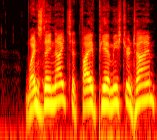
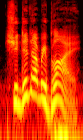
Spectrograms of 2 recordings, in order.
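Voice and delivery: ordinary delivery, nothing marked

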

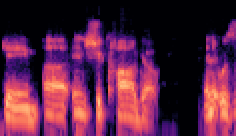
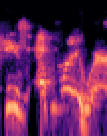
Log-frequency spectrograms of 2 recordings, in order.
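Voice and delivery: exasperated retort; 13 semitones higher than usual. Retold or imitated. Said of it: "I'm like".

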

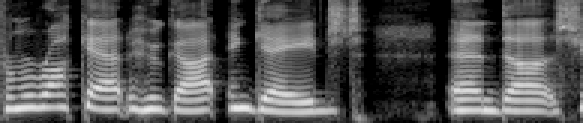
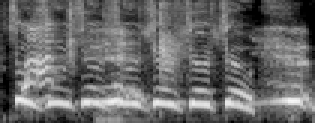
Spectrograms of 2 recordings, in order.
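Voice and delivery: higher, breathy shoo shoo for a dash; laughing running noises; 8 semitones higher than usual. Retold or imitated. Scared of the street, laughing mock sound of running home. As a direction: mimic your feet scurrying, laughing.

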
